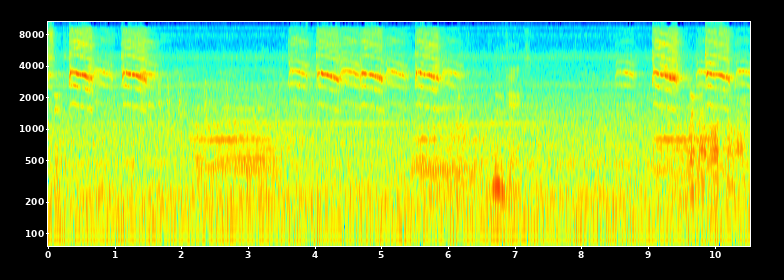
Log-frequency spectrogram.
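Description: A bird giving harsh, downward-sliding squawking calls in runs: two near the start, five in quick succession about four seconds in, and three more near the end.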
